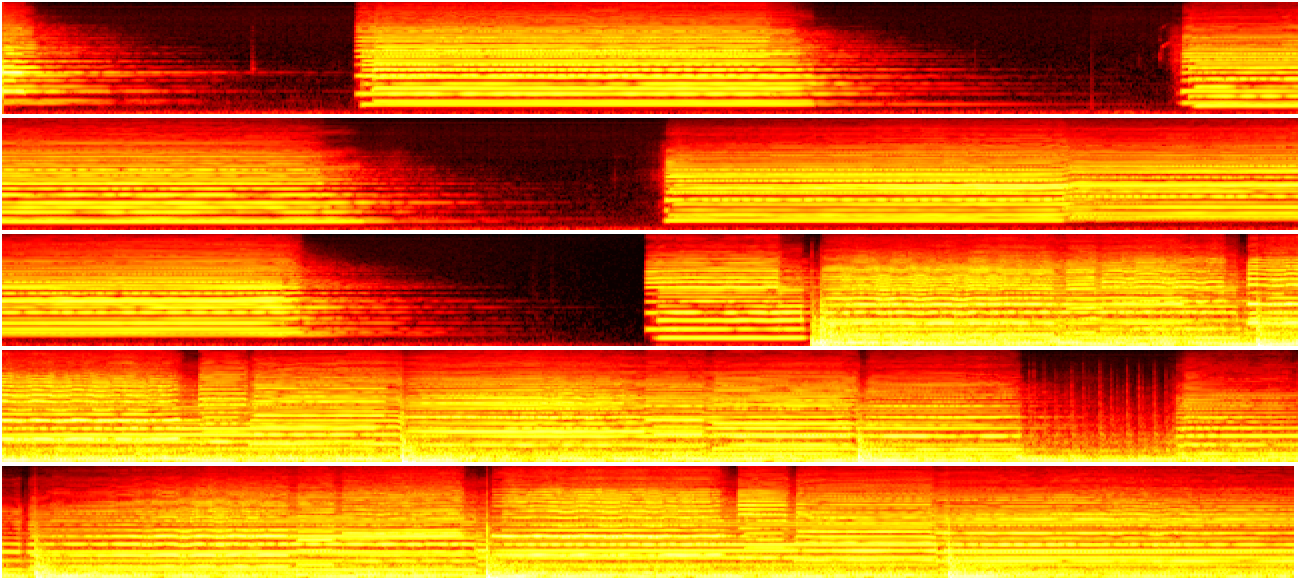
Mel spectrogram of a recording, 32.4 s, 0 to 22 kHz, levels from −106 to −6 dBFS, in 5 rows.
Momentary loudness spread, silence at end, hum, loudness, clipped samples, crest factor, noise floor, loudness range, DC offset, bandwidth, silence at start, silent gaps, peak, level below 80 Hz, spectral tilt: 10 LU; 0 s; none; -16 LUFS; under 0.1%; 16 dB; -76 dBFS; 9 LU; under 0.1%; 20 kHz; 0 s; none; 0 dBFS; -30 dBFS; -3.5 dB/octave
